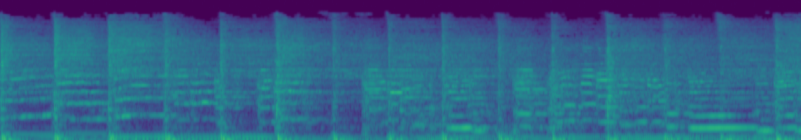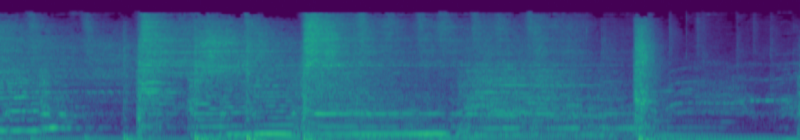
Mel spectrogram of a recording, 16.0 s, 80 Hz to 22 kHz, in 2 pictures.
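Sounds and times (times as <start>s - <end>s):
bass guitar: 0.0s - 16.0s
drum kit: 0.0s - 16.0s
electric guitar: 0.0s - 16.0s.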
